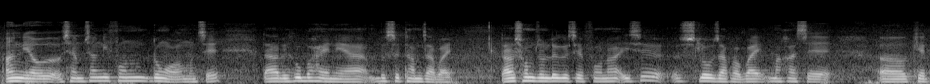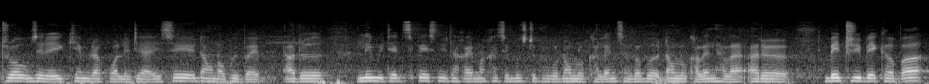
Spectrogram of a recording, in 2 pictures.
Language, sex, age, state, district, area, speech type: Bodo, male, 30-45, Assam, Kokrajhar, rural, spontaneous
